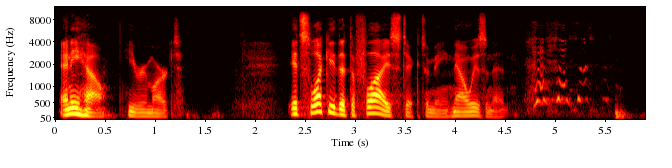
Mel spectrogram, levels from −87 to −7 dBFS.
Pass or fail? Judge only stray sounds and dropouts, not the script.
fail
